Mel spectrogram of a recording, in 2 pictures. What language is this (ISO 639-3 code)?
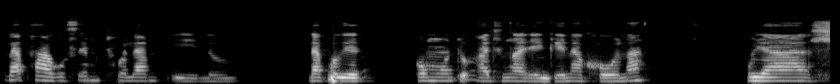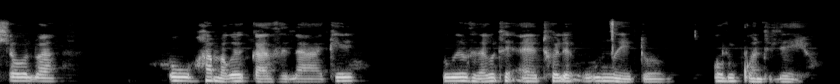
nde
